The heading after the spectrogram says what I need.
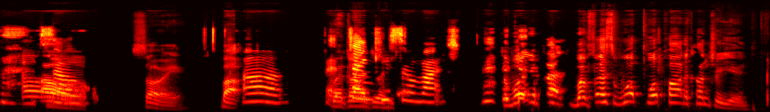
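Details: Adult woman speaking; normal voice.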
